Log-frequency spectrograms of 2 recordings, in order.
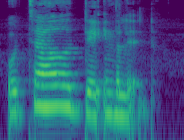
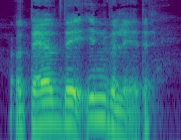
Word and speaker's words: Hôtel des Invalides: And on the morning of July 14th, they go to a place called Hôtel des Invalides. And I'm saying that wrong, I know. – Hôtel des Invalides.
